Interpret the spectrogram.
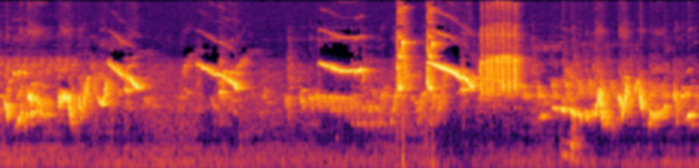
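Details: Fighting White-rumped shama singing loud, varied phrases: warbled whistles, downward-sweeping high notes, a buzzy burst and sharp clicks, with a faint low hum behind.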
